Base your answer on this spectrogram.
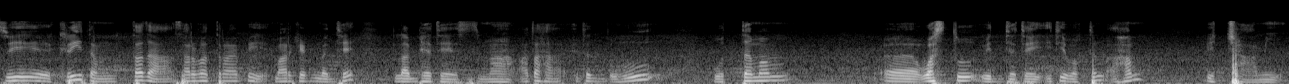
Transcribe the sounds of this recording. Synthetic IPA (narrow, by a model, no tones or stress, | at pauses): sʋikɾiːt̪ɐmt̪ɐd̪aːsɐɾʋɐt̪ːɾaːpimaːɾkeʈmɐd̪ʱje | lɐbʱjɐt̪eːsmɐɐ̰t̪ɐɦɐit̪ɐt̪̚bɐɦu | ut̪ːɐmɐm | ʋɐst̪uʋid̪jɐt̪eːʔit̪iʋɐkt̪umɐ̰ɦɐm | itːʃʰaːmi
